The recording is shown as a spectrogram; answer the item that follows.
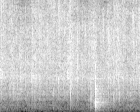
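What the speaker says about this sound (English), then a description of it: "Oh, chicken's splashing a little bit." Chicken pieces frying in a pan for an almond chicken dish, a steady soft sizzle with one brief sharper splash or pop near the end.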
